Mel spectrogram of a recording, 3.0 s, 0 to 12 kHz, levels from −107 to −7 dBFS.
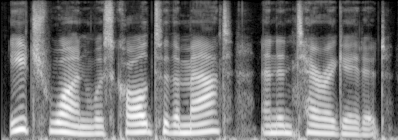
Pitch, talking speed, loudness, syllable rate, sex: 185 Hz, 180 wpm, -16 LUFS, 5.7 syllables/s, female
